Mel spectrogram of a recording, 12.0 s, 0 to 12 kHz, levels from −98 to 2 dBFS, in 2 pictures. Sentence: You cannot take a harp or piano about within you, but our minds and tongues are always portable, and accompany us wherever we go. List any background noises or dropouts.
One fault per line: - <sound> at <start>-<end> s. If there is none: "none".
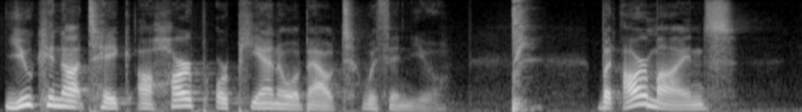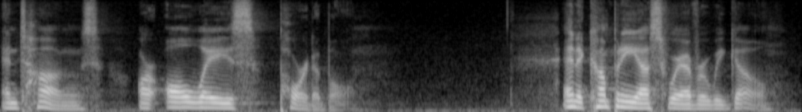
- thud at 3.9-4.1 s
